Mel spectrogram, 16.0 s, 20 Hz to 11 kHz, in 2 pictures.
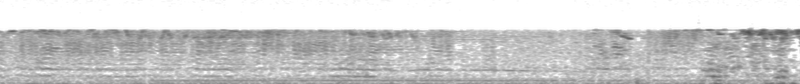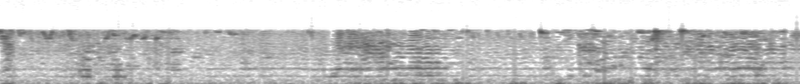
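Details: Honey bees of a reproductive swarm moving into a bait hive at Painted Peacock Manor, 04/07/21: continuous layered buzzing that swells in the second half, with scattered crackles and clicks.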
